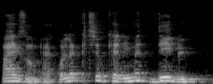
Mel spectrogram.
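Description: A man with a Moroccan accent teaching a recorded lesson, explaining step by step and slowly repeating each French word. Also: medium pitch, animated, dark tone, roomy sound.

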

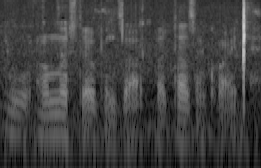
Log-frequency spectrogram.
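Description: Low, gravelly man narrating outdoor finds. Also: fairly even intonation, brisk. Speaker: metal detecting host. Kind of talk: casual field narration of finds. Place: outdoors in a wooded park. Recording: clear outdoor background noise.

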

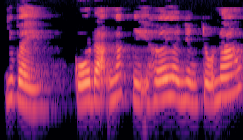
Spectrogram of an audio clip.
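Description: A woman from Hue with a Vietnamese accent, a primary school teacher reading a lesson slowly and clearly to young children. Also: high-pitched, lo-fi sound. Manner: slow, clearly articulated, patient.

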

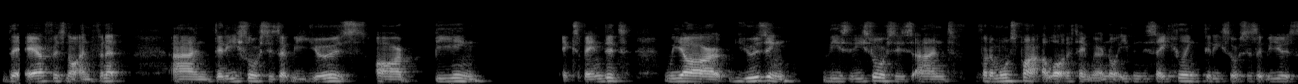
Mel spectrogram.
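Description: A man in his twenties with a broad Scottish accent giving an online lecture in a deliberate, emphatic manner over a video call. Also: medium pitch, little pitch movement, a bit bright. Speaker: guest lecturer, company founder. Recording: dull lo-fi video-call audio.

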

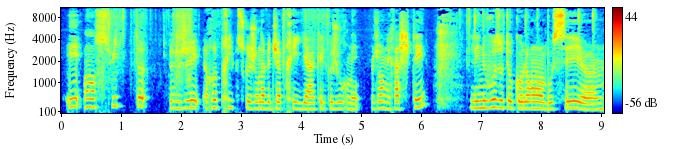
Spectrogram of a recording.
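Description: A woman's voice: mid-range voice, dark tone. Chatty woman showing her craft haul. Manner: chatty, hesitant fillers while handling items. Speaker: craft vlogger. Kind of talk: casual haul show-and-tell.

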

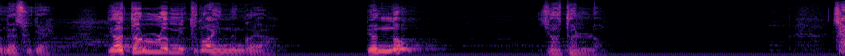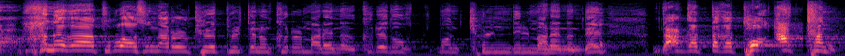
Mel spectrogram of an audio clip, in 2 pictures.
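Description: A male pastor delivers a sermon at a church youth meeting hall, swinging between shouts and hushed asides and firing questions at the young congregation. His voice is very high-pitched and picked up by a distant mic.

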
